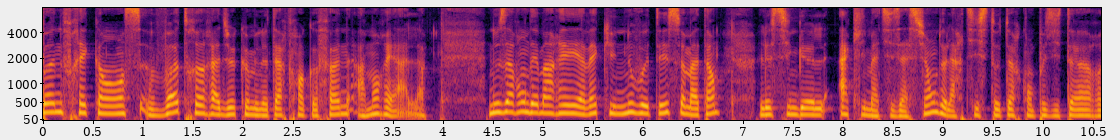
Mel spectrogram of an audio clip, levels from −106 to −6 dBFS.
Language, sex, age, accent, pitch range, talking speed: French, female, 40-59, French, 155-195 Hz, 135 wpm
